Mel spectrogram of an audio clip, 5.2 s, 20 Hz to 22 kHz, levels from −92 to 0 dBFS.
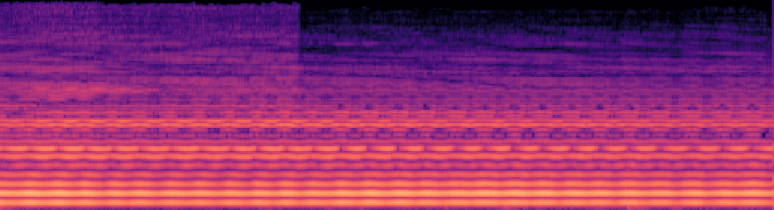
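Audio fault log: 0.0 to 2.0 s, pre-emphasis left on: the music sounds thin, glassy and overly bright, with hissy upper detail, because treble boosted before transmission was never cut back, leaving 10 kHz about 11 dB hot against 1 kHz, a tilt matching a 50 µs FM curve.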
